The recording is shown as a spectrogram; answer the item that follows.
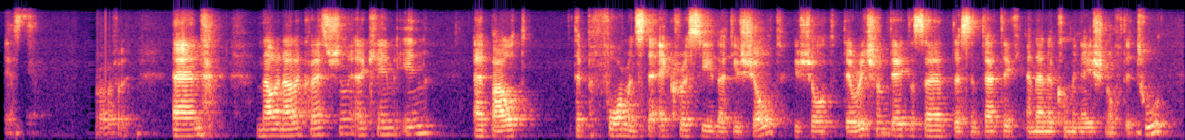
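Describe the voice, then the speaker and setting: Moderator in an echoey room. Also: male voice, mid-range voice, fairly bright tone. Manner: reads audience questions, a little halting. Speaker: event moderator. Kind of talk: moderating a live Q&A.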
